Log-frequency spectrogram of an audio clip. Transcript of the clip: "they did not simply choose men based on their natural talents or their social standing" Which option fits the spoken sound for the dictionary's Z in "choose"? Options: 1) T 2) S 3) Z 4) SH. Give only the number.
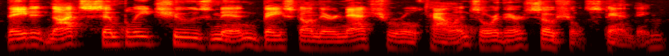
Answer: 3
